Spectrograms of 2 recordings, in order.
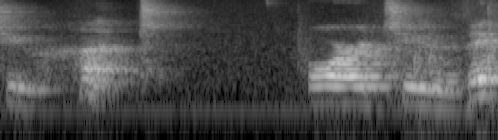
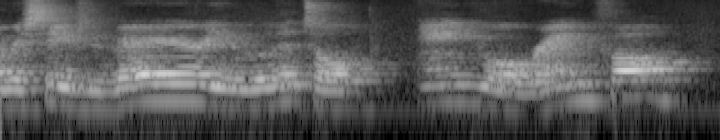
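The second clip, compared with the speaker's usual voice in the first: ordinary talk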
